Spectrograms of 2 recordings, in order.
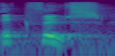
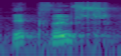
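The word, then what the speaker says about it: ΙΧΘΥΣ: are the greek letters it's pronounced ichthus and if anybody in here speaks greek please feel free to correct me but that's how i pronounce it when i see those greek letters ich thus two syllables ich thus you can pronounce that if you want to exuse that's the greek word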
